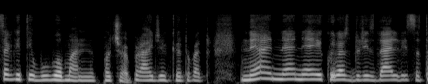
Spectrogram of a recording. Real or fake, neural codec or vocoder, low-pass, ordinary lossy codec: fake; codec, 16 kHz in and 24 kHz out, 0.4 kbps, LongCat-Audio-Codec, four codebook decoder; 10.8 kHz; AAC, 64 kbps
